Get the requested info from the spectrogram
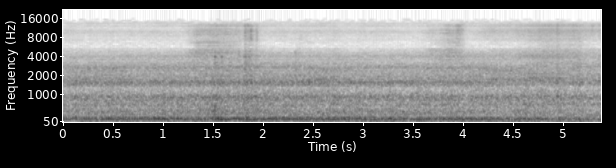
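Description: Steady road and tyre noise with a low hum, heard from inside the cabin of a moving Jaguar I-PACE electric car.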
